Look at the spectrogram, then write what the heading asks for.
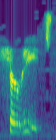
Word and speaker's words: Cherie: It's more like Cherie. So it's kind of like Cherie. S-U-R-E. Well, the way you pronounce it is kind of like that. Like sure and then re. Cherie. Okay.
